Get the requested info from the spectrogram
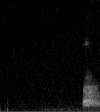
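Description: Near silence on the call, broken near the end by one short sound lasting about a third of a second.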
